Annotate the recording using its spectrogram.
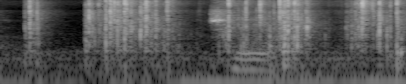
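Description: Plastic bag of shoestring potato sticks crinkling and rustling in a hand as it is picked up and turned over, a quick run of crackles.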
